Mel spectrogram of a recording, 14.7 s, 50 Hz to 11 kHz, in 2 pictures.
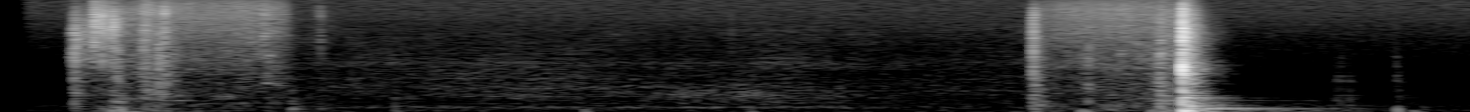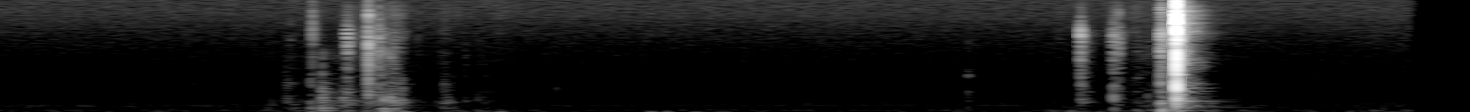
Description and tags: FX Window 01
Opening and closing a window.
bang, lock, open, shut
